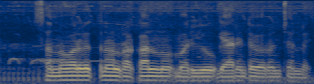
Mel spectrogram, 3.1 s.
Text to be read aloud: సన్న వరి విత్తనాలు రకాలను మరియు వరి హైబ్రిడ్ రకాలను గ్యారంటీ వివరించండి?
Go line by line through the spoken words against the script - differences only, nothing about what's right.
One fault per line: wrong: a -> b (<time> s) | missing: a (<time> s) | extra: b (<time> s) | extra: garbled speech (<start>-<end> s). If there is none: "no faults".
missing: వరి హైబ్రిడ్ రకాలను (2.1 s)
